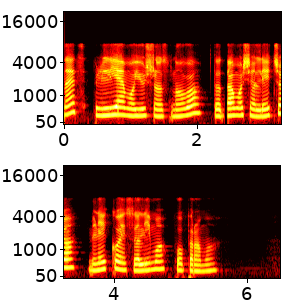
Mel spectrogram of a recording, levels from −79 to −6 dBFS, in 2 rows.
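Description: At 2.40 s the speech drops into a hard-edged gap of about 40 ms, packet loss on an ADPCM call, consistent with a couple of lost packets filled with silence. The waveform shows a flat, abruptly cut hole, and the spectrogram a clean vertical blank band. Because the decoder's adaptive predictor and step size drift from the sender's, the speech returning near 2.46 s arrives slightly distorted before settling. The G.722 wideband coding stays clear up to 7 kHz, as fits 64 kbit/s.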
